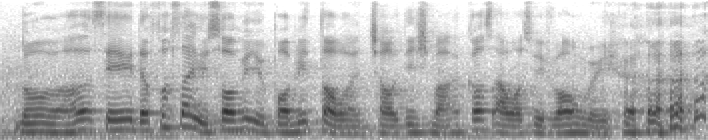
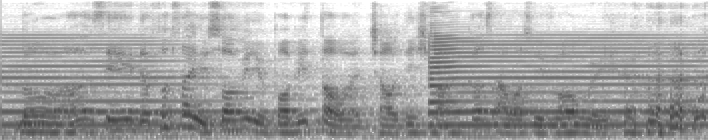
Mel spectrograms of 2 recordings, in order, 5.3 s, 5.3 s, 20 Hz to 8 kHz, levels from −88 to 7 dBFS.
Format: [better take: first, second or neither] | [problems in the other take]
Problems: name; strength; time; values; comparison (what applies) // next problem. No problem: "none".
first | background sound (Wind instrument, woodwind instrument); 3 dB below the speech // room echo; dies away in 1.1 s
